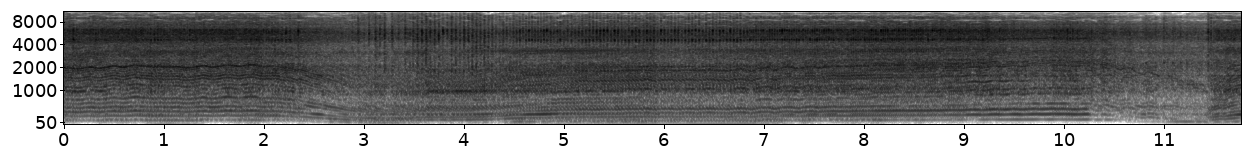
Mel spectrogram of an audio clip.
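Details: Husqvarna 128LD two-stroke string trimmer with edger attachment, which only runs on half choke; air filter fair, fuel tank clean: revs sag hard around three seconds, recover, then hunt unevenly. Lean running from fuel starvation.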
